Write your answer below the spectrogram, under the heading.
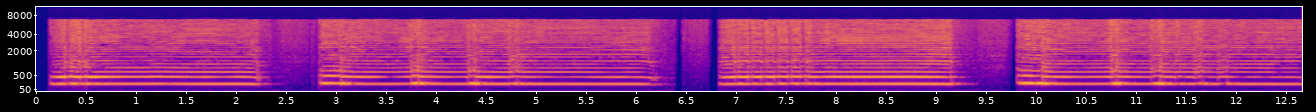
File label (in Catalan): trompa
